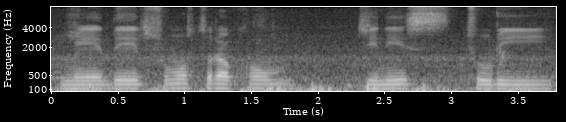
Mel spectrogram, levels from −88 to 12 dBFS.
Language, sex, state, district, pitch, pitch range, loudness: Bengali, male, West Bengal, North 24 Parganas, 110 Hz, 100-115 Hz, -17 LUFS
